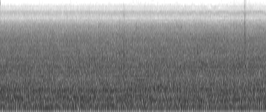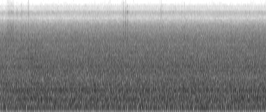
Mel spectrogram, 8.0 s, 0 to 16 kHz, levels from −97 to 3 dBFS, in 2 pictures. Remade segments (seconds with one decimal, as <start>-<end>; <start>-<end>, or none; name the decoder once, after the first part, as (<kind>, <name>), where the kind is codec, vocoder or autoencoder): 2.7-4.6 (codec, SNAC)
